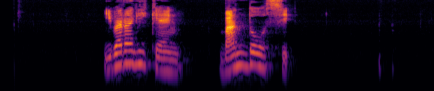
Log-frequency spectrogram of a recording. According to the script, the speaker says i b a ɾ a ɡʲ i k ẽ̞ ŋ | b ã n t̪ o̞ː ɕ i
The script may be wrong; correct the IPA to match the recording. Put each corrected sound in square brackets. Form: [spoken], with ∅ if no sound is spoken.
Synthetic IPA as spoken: i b a ɾ a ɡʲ i k ẽ̞ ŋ | b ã n [d̪] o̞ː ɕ i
